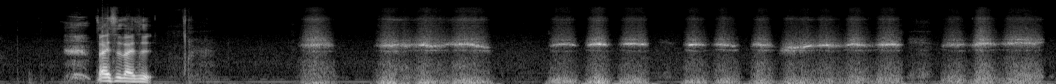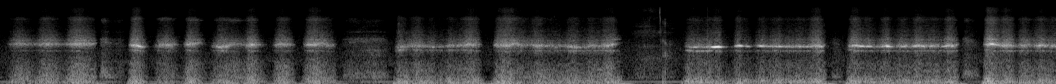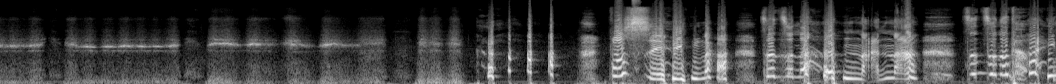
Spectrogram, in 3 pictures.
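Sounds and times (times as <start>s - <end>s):
speech: 0.6s - 1.6s
person whistling: 3.0s - 16.8s, 17.4s - 26.7s
laughter: 25.8s - 26.8s, 27.6s - 30.2s, 31.1s - 31.6s.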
